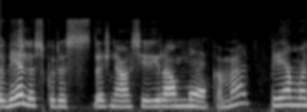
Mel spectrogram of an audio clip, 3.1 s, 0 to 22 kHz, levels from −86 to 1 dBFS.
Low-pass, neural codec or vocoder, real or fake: 10.8 kHz; codec, 24 kHz, 1 kbps, SNAC; fake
